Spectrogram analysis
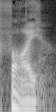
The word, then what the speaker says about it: phi: So we're defining the number of elements in that set as phi. Phi rhymes with I.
